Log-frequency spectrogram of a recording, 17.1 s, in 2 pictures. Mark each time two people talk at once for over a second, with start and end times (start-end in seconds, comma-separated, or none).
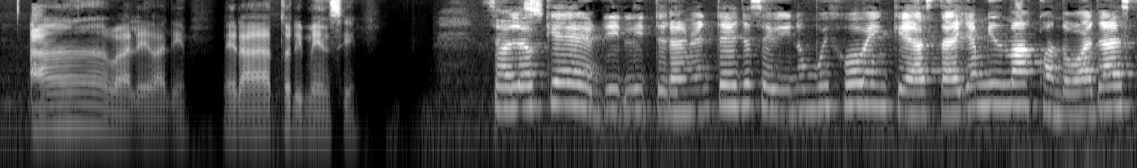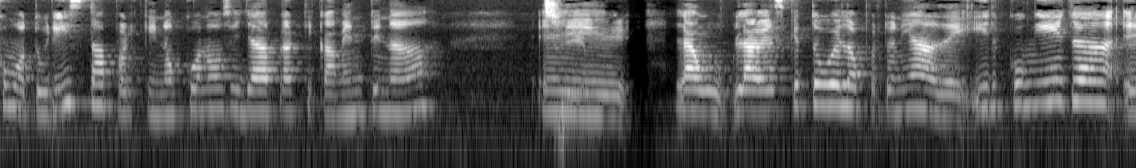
none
